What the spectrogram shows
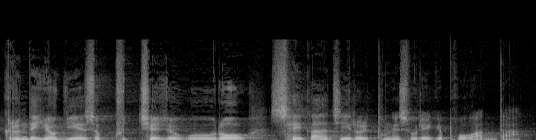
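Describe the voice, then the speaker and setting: A man's voice: medium pitch, expressive, unhurried, vocal fry, darkish tone. A middle-aged man preaching a sermon as pastor, speaking straight to the congregation and asking and answering his own questions. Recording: long reverb of a church hall.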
